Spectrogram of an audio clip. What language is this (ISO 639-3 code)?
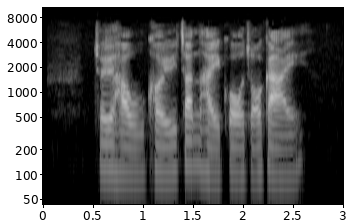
yue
